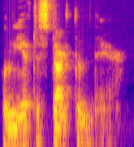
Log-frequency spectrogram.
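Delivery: ordinary delivery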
